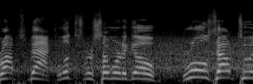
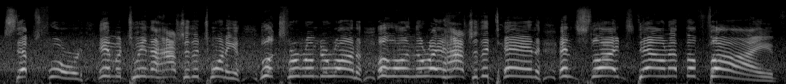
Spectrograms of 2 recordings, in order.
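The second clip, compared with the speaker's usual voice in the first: excited scramble call; 10 semitones higher, 6 dB louder than usual. Real, not acted. Sportscaster calls the quarterback's run to the five, excited shout. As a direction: let the run carry the voice up.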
